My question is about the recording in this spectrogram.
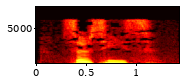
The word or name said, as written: surcease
